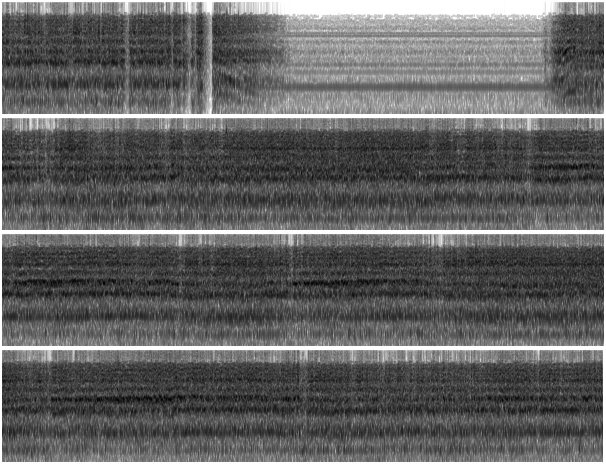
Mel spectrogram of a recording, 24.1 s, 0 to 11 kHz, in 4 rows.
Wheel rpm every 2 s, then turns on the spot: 230, 30, 20, 200, 210, 220, 230, 220, 220, 220, 230, 230.
none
